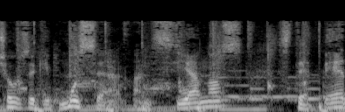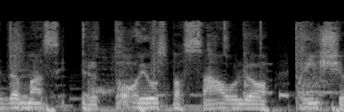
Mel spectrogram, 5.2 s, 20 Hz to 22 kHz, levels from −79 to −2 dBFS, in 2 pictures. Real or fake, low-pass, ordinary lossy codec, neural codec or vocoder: fake; 14.4 kHz; MP3, 48 kbps; vocoder, 44.1 kHz, 128 mel bands, Pupu-Vocoder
